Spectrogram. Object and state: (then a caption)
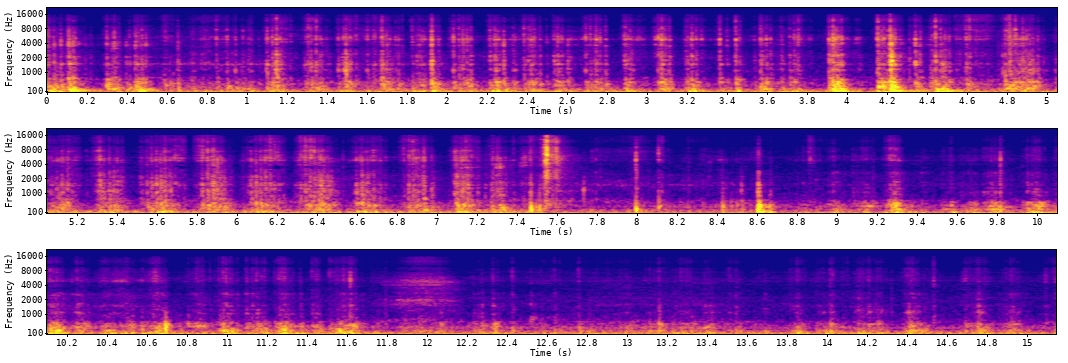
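Plastic water bottle being scratched. Fingertips and short nails rub and scratch a clear, ribbed PET water bottle with a label, hollow and containing water. The result is a dense stream of quick, crinkly scratches over a steady low rumble, with a few sharper clicks standing out. The scratching grows softer and sparser in the second half.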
